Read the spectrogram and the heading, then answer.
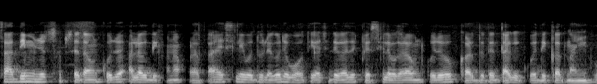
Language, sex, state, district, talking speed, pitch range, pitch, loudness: Hindi, male, Bihar, Lakhisarai, 330 wpm, 100-120 Hz, 110 Hz, -20 LUFS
